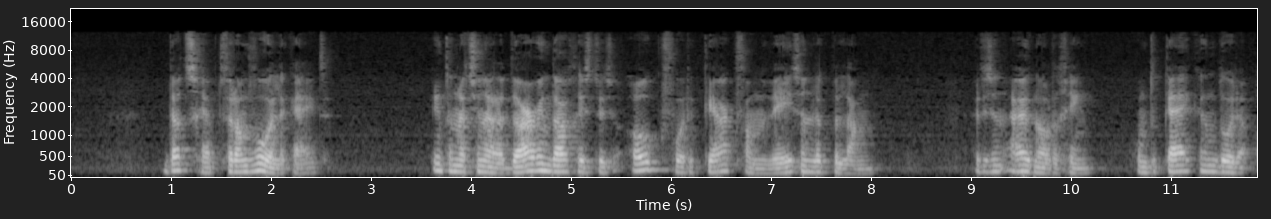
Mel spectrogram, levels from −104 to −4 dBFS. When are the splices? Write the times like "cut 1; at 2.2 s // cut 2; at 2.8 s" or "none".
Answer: none

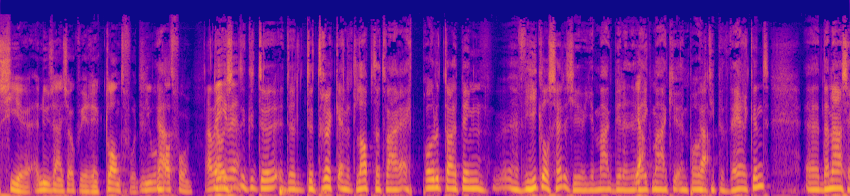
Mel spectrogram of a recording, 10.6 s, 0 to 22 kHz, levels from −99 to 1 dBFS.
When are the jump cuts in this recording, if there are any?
cut 1; at 1.7 s

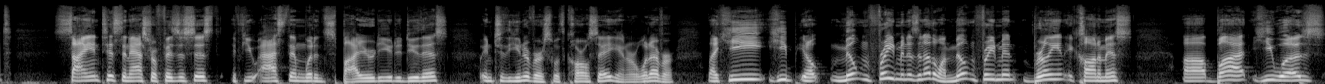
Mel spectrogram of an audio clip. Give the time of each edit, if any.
cut 1; at 4.8 s

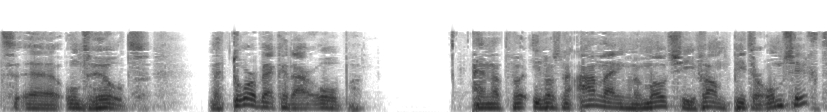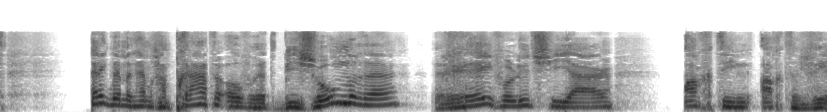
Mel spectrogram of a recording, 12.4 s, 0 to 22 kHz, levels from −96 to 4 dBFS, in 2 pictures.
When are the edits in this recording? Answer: none

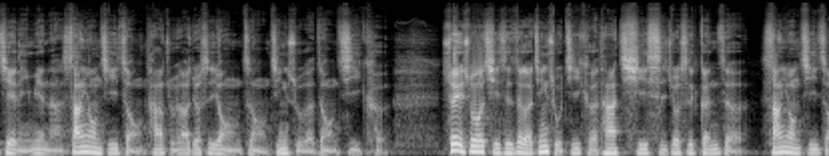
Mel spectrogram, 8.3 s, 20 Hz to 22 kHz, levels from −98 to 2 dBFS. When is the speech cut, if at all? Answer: none

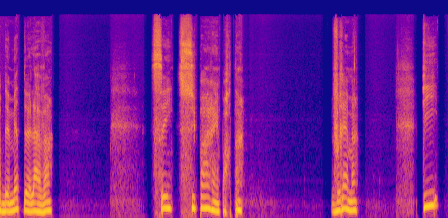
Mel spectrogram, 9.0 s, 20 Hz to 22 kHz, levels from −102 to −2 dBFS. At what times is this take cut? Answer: none

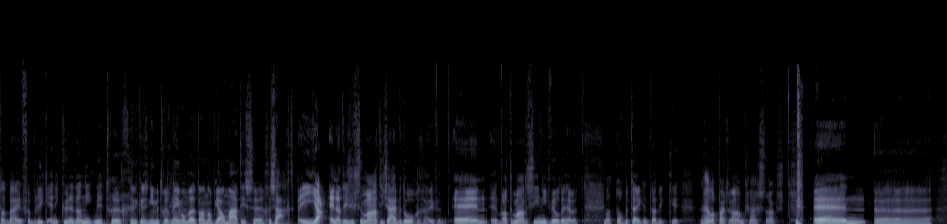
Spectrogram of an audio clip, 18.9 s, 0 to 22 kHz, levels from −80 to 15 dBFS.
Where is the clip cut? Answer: cut 1; at 12.1 s // cut 2; at 16.1 s

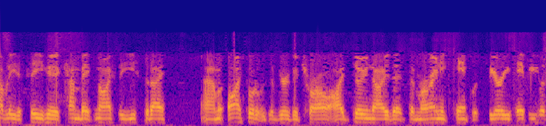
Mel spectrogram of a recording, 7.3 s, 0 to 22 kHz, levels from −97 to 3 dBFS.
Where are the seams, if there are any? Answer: none

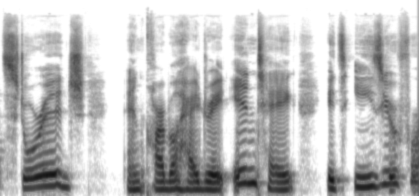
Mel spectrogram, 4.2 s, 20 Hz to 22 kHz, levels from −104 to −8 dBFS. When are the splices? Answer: none

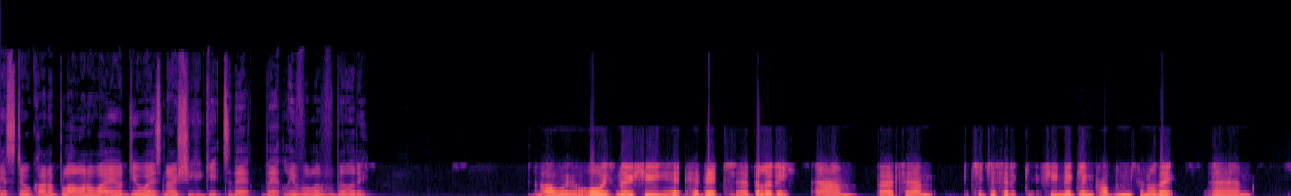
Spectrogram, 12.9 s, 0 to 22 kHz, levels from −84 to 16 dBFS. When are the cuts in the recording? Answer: none

